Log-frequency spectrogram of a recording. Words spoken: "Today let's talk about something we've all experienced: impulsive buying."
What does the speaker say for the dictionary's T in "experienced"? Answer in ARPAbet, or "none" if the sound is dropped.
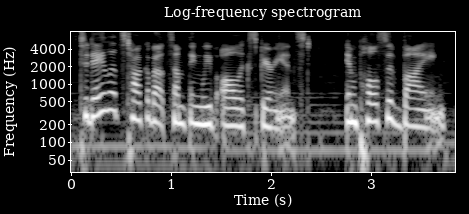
T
